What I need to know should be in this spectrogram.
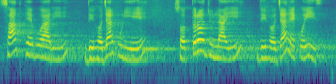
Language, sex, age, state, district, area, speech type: Odia, female, 30-45, Odisha, Boudh, rural, spontaneous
